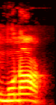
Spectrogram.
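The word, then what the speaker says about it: monarch: क्या लग है च सी एच को च पढ़ते हैं लेकिन इसका उच्चारण बदल गया। इसे हम लोग बोलते हैं मोनोक।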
